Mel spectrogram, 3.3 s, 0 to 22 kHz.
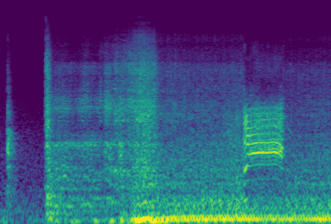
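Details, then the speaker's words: Abandoned 1950s Ford F5 tow truck restart test after reviving it: the starter turns briefly, the engine catches quickly and settles into a low steady idle, a normal start and idle. "you know the question is not will it run it's will it run and restart"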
